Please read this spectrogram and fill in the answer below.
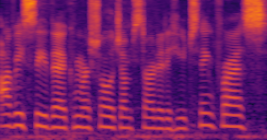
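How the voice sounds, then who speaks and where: With an American accent, a woman with a fairly low pitch talks fairly quickly in a monotone, flat intonation. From US Mid-Atlantic, Virginia suburbs of DC. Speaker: singer in a band. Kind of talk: backstage interview. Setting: backstage at a music festival.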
